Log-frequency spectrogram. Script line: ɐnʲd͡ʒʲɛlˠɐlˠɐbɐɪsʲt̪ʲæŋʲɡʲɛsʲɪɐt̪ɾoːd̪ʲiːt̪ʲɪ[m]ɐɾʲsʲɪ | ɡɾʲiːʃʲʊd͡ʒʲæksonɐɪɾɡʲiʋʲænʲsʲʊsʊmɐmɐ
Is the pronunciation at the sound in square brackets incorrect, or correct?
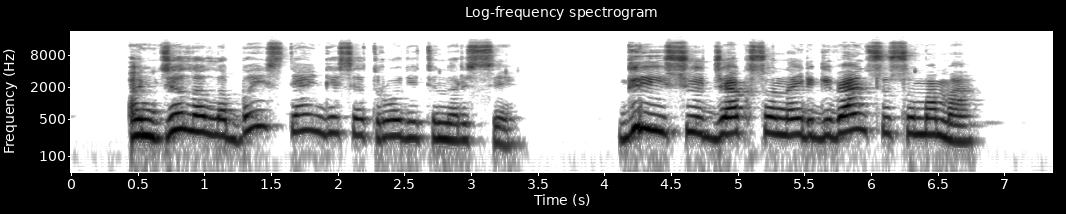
incorrect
